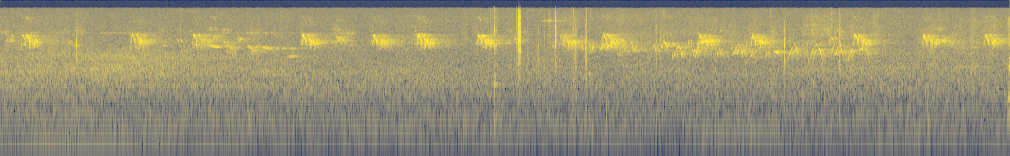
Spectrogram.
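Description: Outdoor ambience with a small bird chirping over and over, short high notes about two a second, some of them sliding down in pitch in the second half. Under it runs a low steady hum, with a few faint clicks.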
